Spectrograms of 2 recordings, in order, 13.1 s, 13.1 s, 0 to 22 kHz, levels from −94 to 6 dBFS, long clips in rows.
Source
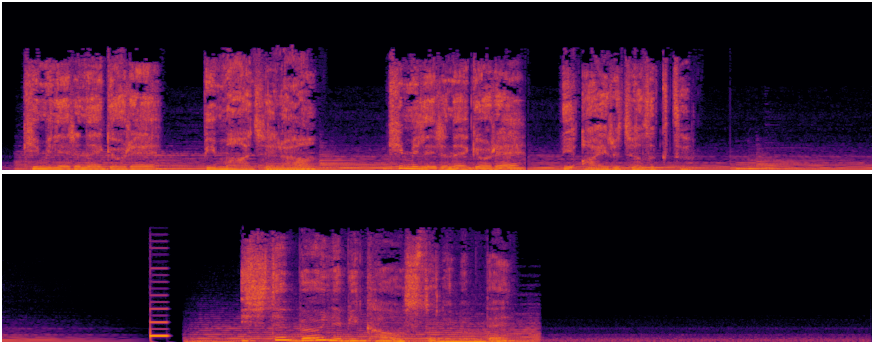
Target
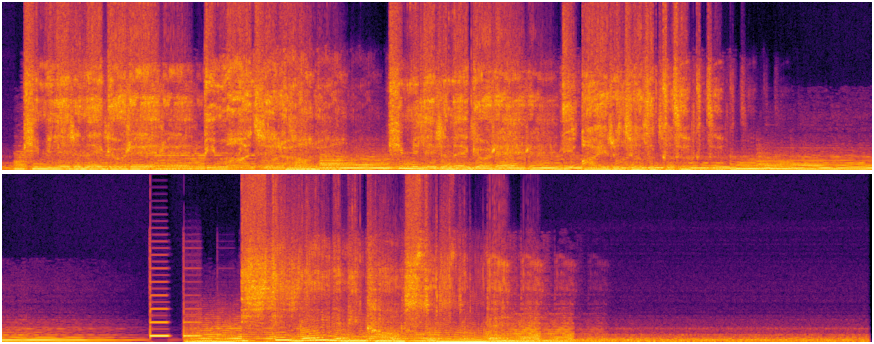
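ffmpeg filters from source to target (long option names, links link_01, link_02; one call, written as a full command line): ffmpeg -i in.wav -filter_complex "[0:a]acompressor=threshold=-27dB:ratio=6,asettb=1/sr,asplit=3[link_01][link_02][link_03];[link_01]atrim=end=1.104[link_04];[link_02]atrim=start=1.1:end=2.14,asetpts=PTS-STARTPTS,afade=type=in:duration=0.004:curve=qsin,afade=type=out:start_time=1.036:duration=0.004:curve=qsin,highpass=340[link_05];[link_03]atrim=start=2.136[link_06];[link_04][link_05]acrossfade=duration=0.004:curve1=hsin:curve2=qsin[link_07];[link_07][link_06]acrossfade=duration=0.004:curve1=qsin:curve2=hsin,aecho=1:1:252|504|756:0.355|0.0639|0.0115,asoftclip=type=tanh:threshold=-32dB,alimiter=level_in=35.5dB:limit=-1dB:release=50:level=0:latency=1,volume=-1dB" out.wav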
